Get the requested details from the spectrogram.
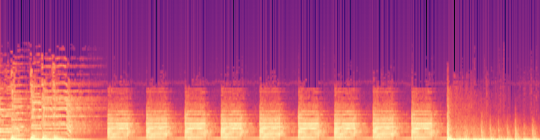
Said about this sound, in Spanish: Llegó la alarma. Alarma.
